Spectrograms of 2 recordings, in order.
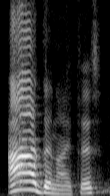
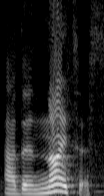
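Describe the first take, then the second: First: The stress falls away from the 'ni' syllable. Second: The stress falls on the 'ni' syllable. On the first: The speaker calls it wrong. "So it's not adenitis" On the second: The speaker calls it right. "So the stress is on the ni"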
